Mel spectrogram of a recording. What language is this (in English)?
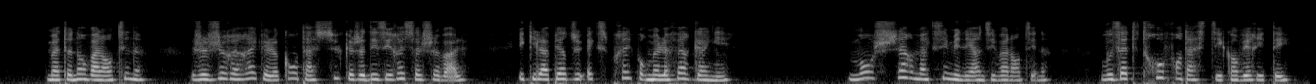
French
